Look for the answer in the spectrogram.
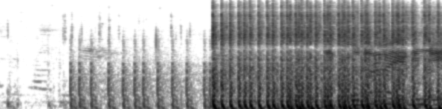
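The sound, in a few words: horse galloping and gunfire in video game PUBG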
